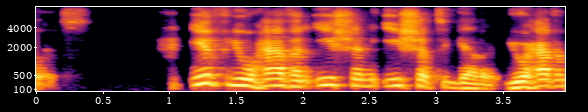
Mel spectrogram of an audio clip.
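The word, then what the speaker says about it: אישה: put it together right ish and Isha they sound the same the difference between them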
